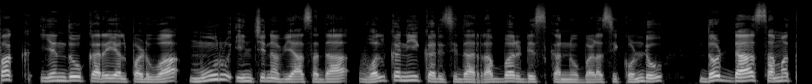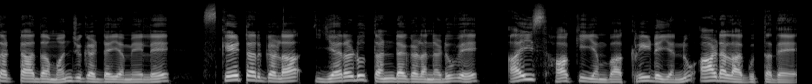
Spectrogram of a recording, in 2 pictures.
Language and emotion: Kannada, neutral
